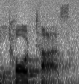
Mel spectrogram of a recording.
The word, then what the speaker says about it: tortoise: Then we have at Macau Felicitas, you say tortoise.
